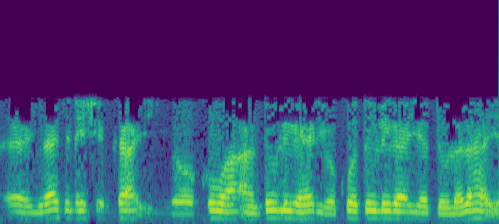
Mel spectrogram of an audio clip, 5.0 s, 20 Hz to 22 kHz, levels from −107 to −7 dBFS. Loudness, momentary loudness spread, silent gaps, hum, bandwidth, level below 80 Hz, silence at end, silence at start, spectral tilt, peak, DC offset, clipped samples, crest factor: -22 LUFS; 7 LU; none; none; 3.8 kHz; -66 dBFS; 0 s; 0.05 s; -1.5 dB/octave; -6 dBFS; under 0.1%; under 0.1%; 16 dB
